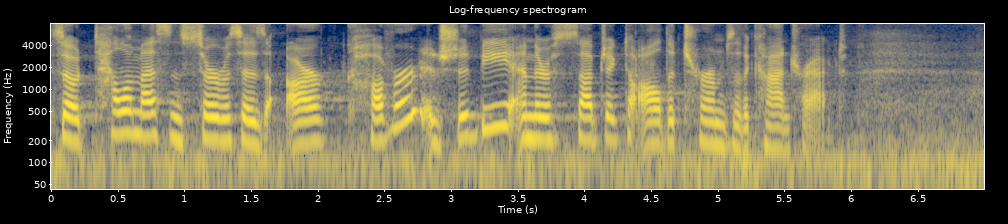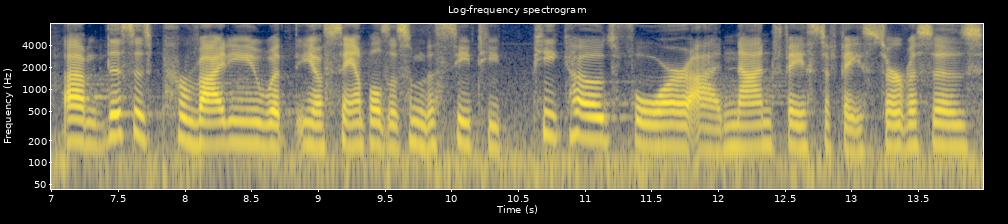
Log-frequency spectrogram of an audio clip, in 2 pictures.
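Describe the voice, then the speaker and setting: A woman has an ordinary speaking voice with an American accent. She speaks at a moderate pace and medium pitch, with ordinary pitch variation. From Michigan. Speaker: healthcare lawyer, conference panelist. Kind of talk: conference presentation.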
